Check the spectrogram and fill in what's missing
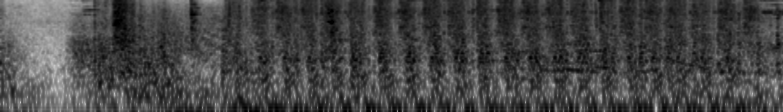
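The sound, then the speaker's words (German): Sustained rapid gunfire, a dense rattling stream of shots repeating at a fast, steady rhythm for several seconds, loud throughout with no voices, fired on command at enemy positions. “Halt, Feuer!”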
